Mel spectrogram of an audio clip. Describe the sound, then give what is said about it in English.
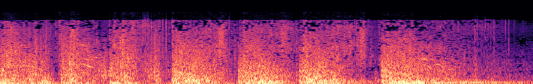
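Electric shotgun blasts take down guards in a loud, dense barrage of booming bursts. The shots run together into a continuous roar of noise, with brief dips between the heavier hits. “He shoots electric shotgun blasts and takes down the guards.”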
